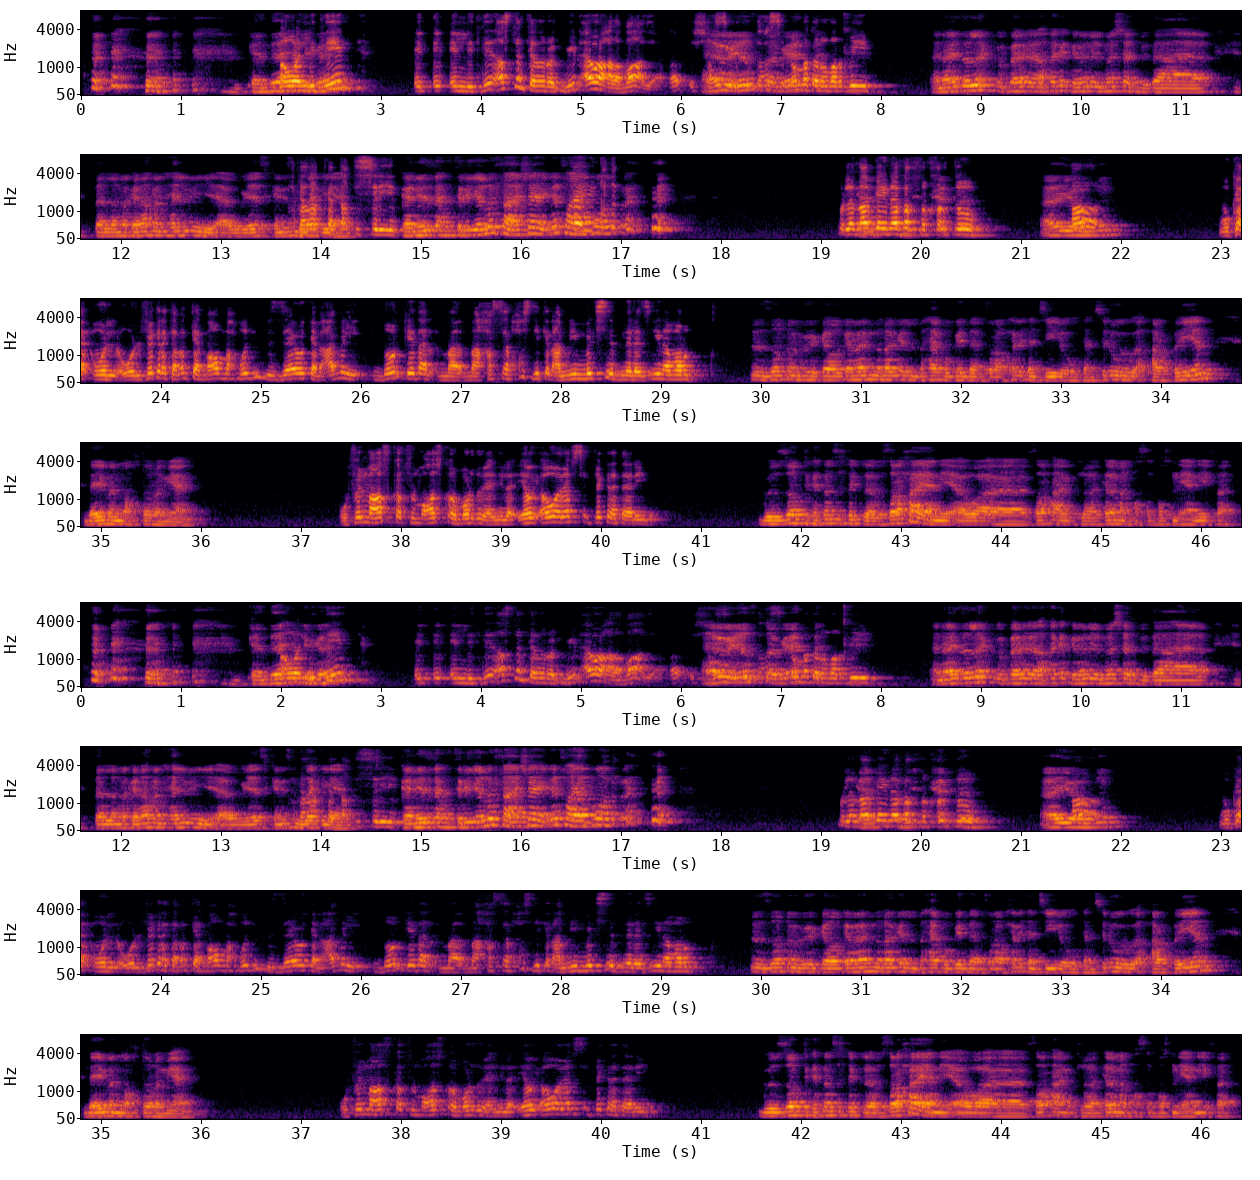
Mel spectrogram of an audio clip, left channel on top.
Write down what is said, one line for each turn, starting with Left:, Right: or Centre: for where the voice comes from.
Right: <laughs> كان
Left: <laughs>
Right: ضحك
Left: هو الاثنين
Right: بجد
Left: الاثنين اصلا كانوا راكبين قوي على بعض يعني فاهم الشخصيتين
Right: قوي يا اسطى
Left: تحس
Right: بجد
Left: ان هم كانوا ضاربين
Right: انا عايز اقول لك فاهم- فاكر كمان المشهد بتاع بتاع لما كان احمد حلمي او ياس كان اسمه
Left: كان
Right: زكي
Left: كان
Right: يعني
Left: تحت السرير
Right: كان ينزل تحت السرير يلا اطلع يا شاي اطلع يا
Left: ايوه
Right: فار <laughs>
Left: ولما
Right: كان
Left: قام جاي نفخ
Right: جميل
Left: في الخرطوم
Right: جدا ايوه
Left: اه
Right: بالظبط
Left: وكان وال- والفكره كمان كان معاهم محمود البزاوي كان عامل دور كده مع مع حسن حسني كان عاملين ميكس ابن لذينه برضه
Right: بالظبط هو كمان راجل بحبه جدا بصراحه بحب تمثيله وتمثيله حرفيا دايما محترم يعني
Left: وفيلم عسكر في المعسكر برضه يعني لا- هو هو نفس الفكره تقريبا
Right: بالظبط كانت نفس الفكره بصراحه يعني هو بصراحه يمكن لو هنتكلم عن حسن حسني يعني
